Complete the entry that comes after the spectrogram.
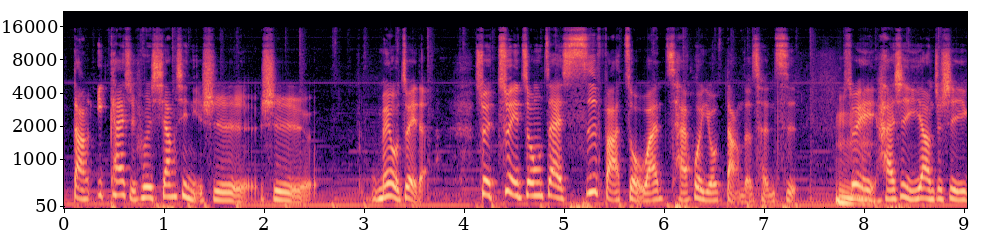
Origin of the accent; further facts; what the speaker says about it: Taiwan; 是我觉得我觉得对我一个台湾人来说啊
